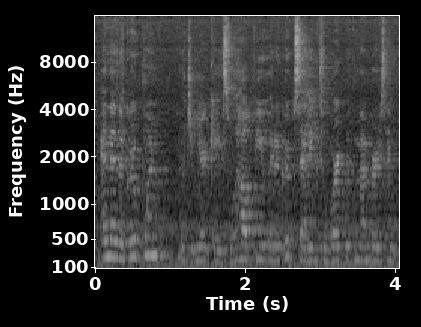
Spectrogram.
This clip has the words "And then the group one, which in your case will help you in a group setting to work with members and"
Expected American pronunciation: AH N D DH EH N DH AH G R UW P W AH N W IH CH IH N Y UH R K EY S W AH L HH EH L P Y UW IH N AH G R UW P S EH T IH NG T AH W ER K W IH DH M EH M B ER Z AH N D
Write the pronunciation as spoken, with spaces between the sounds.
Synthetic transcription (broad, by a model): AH N DH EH N DH AH G R UW P W AH N W IH CH IH N Y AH R K EY S W AH L HH EH L P Y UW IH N AH G R UW P S EH T IH NG T AH W ER K W IH DH M EH M B ER Z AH N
